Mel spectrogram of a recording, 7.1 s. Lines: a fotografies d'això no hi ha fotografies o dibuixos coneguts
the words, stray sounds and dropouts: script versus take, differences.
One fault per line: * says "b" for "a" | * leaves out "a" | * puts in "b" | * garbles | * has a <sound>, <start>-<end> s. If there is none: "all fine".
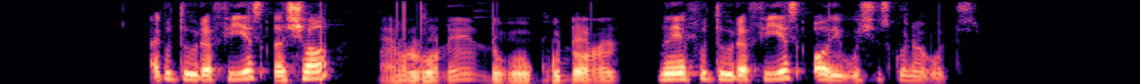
* has a cough, 2.4-3.9 s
